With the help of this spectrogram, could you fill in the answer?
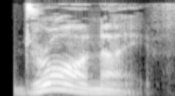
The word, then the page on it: drawknife: British English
